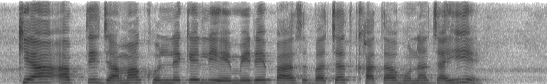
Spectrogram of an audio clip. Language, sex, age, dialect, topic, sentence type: Hindi, female, 36-40, Marwari Dhudhari, banking, question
